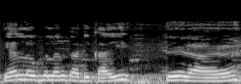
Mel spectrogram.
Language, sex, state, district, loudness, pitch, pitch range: Hindi, male, Haryana, Rohtak, -11 LUFS, 190 Hz, 170-200 Hz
